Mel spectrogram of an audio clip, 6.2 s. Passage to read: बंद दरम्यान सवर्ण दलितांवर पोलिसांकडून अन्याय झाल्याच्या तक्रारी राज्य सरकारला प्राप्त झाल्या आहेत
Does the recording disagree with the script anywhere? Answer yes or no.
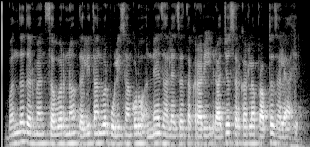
no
